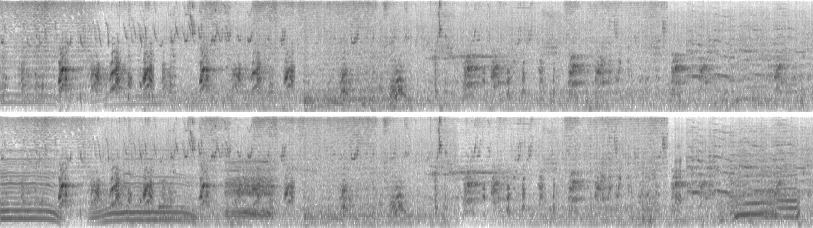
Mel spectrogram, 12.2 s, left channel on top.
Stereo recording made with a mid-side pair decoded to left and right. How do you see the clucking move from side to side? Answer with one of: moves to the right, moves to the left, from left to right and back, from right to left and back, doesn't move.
moves to the right.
